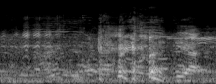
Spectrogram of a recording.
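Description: A goat bleats a few times at a busy livestock market in Vasmat, its cries fairly close and mixed into steady crowd chatter and people talking.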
